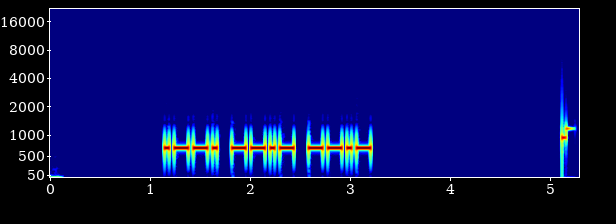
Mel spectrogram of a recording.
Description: Morse code, heard as a keyed tone, about 25 wpm, 700 Hz. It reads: PQQ
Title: USA Call Sign Postfixes - 3 Letters 25wpm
